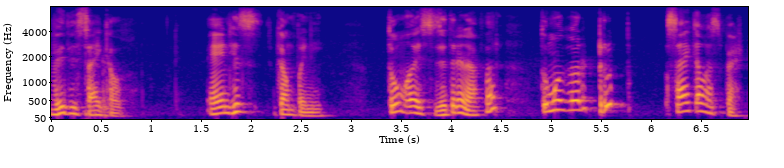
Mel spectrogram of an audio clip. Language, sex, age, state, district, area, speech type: Kashmiri, male, 45-60, Jammu and Kashmir, Ganderbal, urban, spontaneous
